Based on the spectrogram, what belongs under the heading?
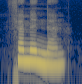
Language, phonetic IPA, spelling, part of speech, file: German, [fɛɐ̯ˈmɪn.dɐn], vermindern, verb, De-vermindern.ogg
- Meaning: 1. to reduce, decrease, shrink, diminish 2. to alleviate, lessen, ease 3. to deplete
